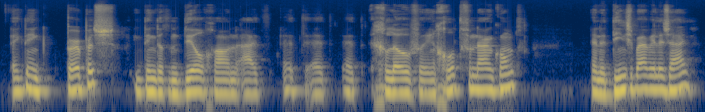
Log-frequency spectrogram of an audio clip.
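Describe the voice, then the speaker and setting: Recorded very cleanly against a silent background, a man speaks very slowly at medium pitch with fairly even intonation. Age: 40s. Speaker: rapper. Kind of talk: casual chat. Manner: halting.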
